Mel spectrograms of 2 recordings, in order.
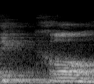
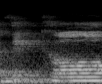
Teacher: Jangan ditambahin seakan-akan ada huruf hamzah.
